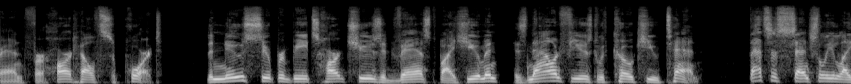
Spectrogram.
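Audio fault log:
No faults heard.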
